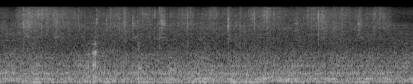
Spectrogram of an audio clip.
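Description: Rice toasting in hot oil with wilted onions and shallots in a copper pan, sizzling steadily as it is stirred with a wooden spoon. A faint click about a second in.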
